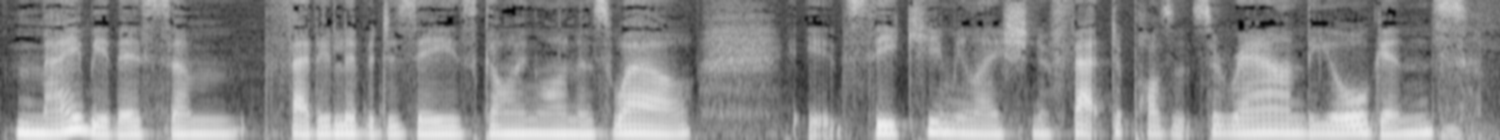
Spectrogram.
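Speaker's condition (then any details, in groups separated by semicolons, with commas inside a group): No condition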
